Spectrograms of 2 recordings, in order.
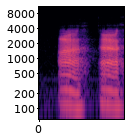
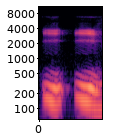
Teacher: So your mouth will be open whenever you're making that ah sound, or ah sound. Your mouth is going to be a lot more open. Your mouth is going to be more closed whenever you're producing the ee sound.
